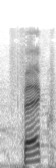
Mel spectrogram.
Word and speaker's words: Feck: Feck rhymes with neck, says Logan.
